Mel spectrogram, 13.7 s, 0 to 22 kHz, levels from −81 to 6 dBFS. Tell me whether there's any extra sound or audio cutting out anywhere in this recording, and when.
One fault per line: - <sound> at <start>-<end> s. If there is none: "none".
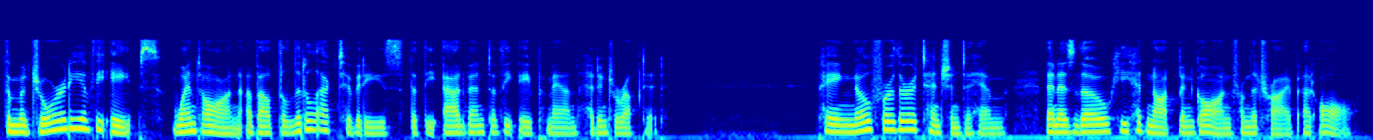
none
